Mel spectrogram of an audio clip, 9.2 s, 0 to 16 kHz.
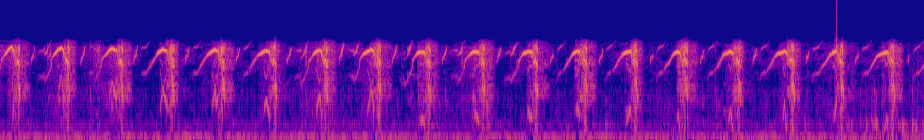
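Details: Squeaking little owl at its nest box, Sprundel, 13 February 2020, early morning when both birds of the pair went in. Steady run of thin rising squeaks, each clipped by a click, roughly two per second, quiet background.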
